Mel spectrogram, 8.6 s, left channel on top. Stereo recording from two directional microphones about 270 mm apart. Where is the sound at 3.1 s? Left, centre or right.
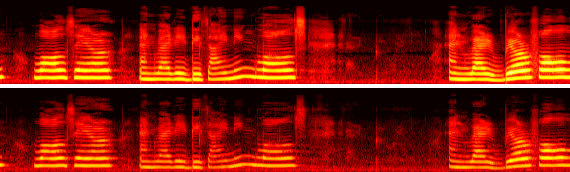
Left.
